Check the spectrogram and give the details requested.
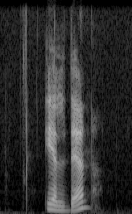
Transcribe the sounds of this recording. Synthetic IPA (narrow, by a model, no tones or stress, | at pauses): ʔɛld̪ən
